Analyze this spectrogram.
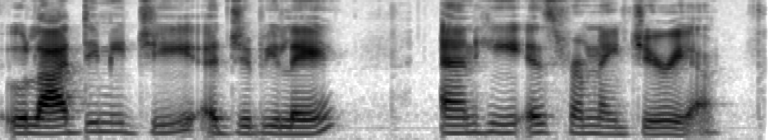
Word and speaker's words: Oladimeji Ajegbile: patient with me but i want to take the time to say it correctly here his name is ulat dimiji ajibi lay and he is from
